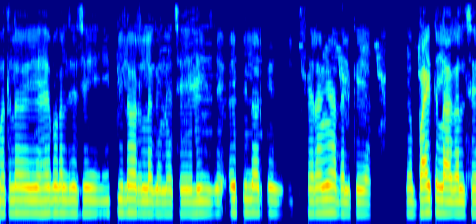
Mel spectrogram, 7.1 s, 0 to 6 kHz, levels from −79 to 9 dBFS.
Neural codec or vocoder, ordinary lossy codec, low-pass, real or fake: none; none; 5.4 kHz; real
